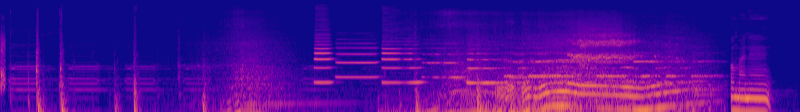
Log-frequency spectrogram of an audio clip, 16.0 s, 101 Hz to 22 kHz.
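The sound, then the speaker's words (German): Police cars speed off on an alarm call after an armed breakout with a hostage. A few sharp clicks come first, then loud engines rev in a wavering whine that builds, with noisy bursts in the middle and at the end. “Alarm nach A3. Alle Wagen sofort an ihren Einsatzort.”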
